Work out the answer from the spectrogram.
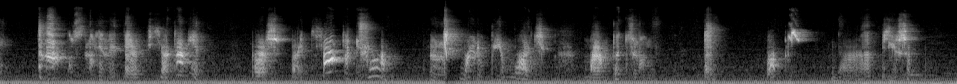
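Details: Pet male budgerigar, described as very chatty, talking indoors and said to greet with "Salam alaikum": rapid, high, scratchy chattering bursts with squeaky whistled notes, about a dozen phrases over nine seconds, low steady hum beneath.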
